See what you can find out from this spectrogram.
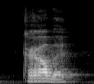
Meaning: singular present subjunctive of krabben
- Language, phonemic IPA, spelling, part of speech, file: Dutch, /ˈkrɑbə/, krabbe, noun / verb, Nl-krabbe.ogg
